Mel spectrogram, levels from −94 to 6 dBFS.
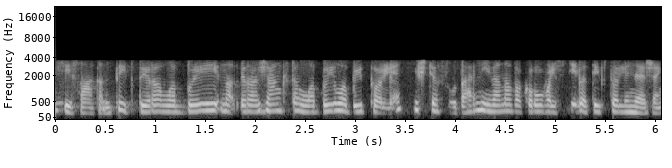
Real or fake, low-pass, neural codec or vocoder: fake; 3.6 kHz; vocoder, 22.05 kHz, 80 mel bands, WaveNeXt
